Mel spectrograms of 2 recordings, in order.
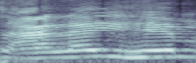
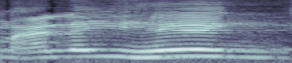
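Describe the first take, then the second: First: It is said with standard Arabic pronunciation. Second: It is said with a Bugis accent.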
